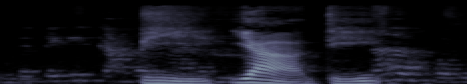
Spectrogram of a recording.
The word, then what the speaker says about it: 比亚迪: BYD is actually the initials of 比亚迪. This is how this brand in Chinese is pronounced.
